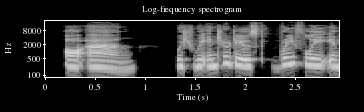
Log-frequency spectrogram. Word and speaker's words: อ: This is the letter O-ang, which we introduced briefly in lesson 6. The word ang means basin. O-ang is a middle-class consonant, but it has no sound as the initial consonant of a syllable.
